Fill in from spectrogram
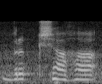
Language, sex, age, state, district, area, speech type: Sanskrit, female, 18-30, Tamil Nadu, Dharmapuri, rural, read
